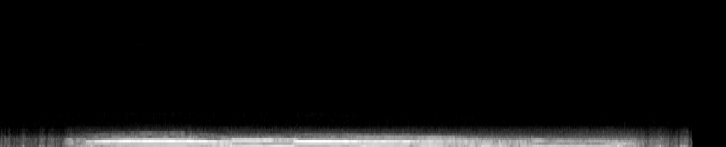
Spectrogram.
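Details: Coyote giving one long, steady howl lasting about eight seconds, held on a fairly even tone that jumps abruptly to new pitches a few times before fading out, over faint low thumping in the background.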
